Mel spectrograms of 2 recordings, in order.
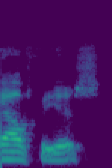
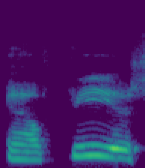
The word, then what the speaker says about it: Alpheus: George Miller alpheus Cutler I pronounce that name wrong for yours I would say alpheus and I was told no mail sound normal it's alpheus Cutler and others the established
